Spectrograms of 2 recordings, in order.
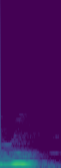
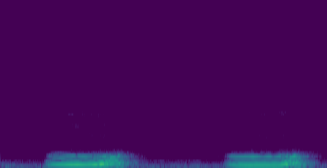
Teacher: This R is pronounced in a way that seems it is silent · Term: approximant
